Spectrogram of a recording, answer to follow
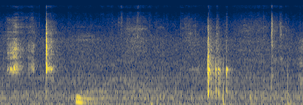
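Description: Faint clicks and light scrapes of small kitchen utensils as spices are measured out for the dal, with a sharper click about three seconds in.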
